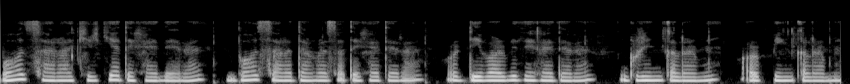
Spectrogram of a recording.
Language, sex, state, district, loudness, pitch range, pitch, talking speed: Hindi, female, Arunachal Pradesh, Papum Pare, -16 LUFS, 180-195 Hz, 185 Hz, 185 wpm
